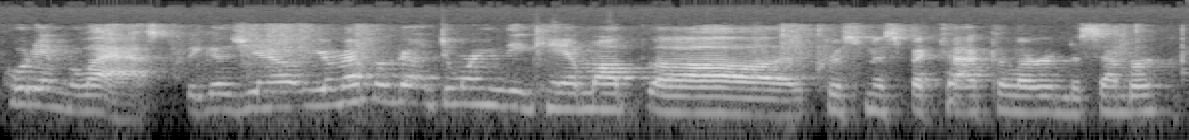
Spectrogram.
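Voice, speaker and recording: A woman's voice: medium pitch, normal speed. A woman hosting an internet radio show in loose, jokey chat. She rambles and laughs often. The sound is a little dull, with faint hiss behind her.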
